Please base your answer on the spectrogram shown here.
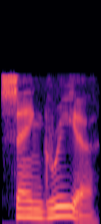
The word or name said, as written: sangria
